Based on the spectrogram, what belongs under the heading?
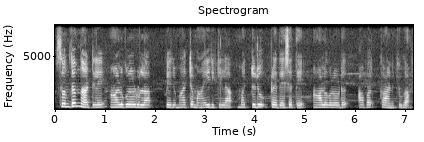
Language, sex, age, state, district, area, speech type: Malayalam, female, 18-30, Kerala, Wayanad, rural, spontaneous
